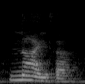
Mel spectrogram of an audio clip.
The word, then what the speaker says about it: neither: which should know better, the common words either and neither pronounced in an American way with a long E1 sound so as to rhyme with breather, but this is best avoided.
